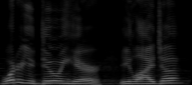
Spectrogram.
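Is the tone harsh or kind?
harsh. It is said with rebuke and disgust.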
